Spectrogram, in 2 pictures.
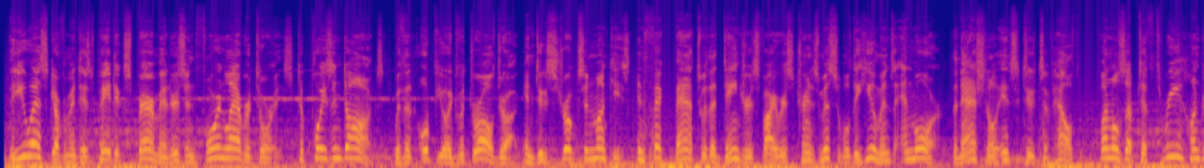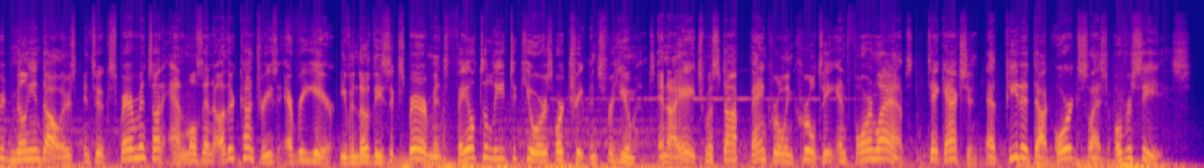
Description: Instructions for Downloading This Radio PSA Audio File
